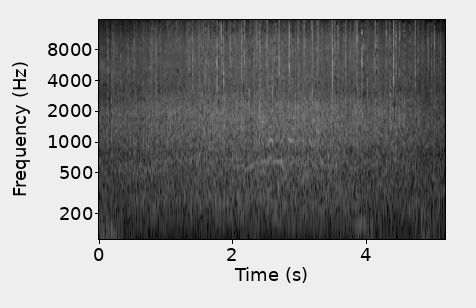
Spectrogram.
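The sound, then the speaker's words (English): Audience applause, dense and steady clapping sustained for about five seconds with a faint murmur of voices underneath. “and they're clapping for that today? That's where we are?”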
